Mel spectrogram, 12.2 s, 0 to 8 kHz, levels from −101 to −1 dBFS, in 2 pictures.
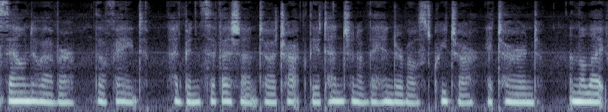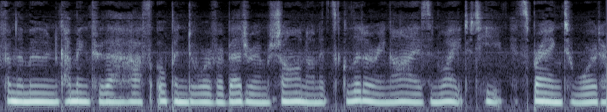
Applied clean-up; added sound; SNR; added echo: none; none; none; none.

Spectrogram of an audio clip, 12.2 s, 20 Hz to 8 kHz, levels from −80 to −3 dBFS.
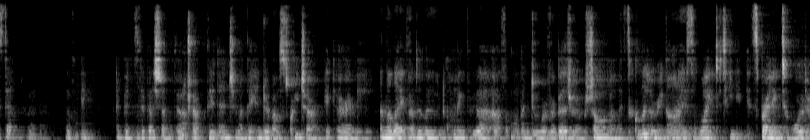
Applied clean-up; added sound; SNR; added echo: neural mask model DeepFilterNet 3.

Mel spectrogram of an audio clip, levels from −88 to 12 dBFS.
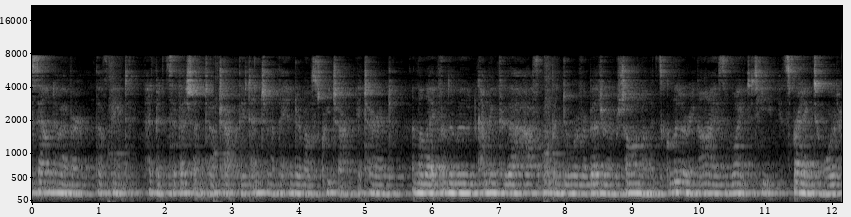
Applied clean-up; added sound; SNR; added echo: neural separator model SepFormer DNS4.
